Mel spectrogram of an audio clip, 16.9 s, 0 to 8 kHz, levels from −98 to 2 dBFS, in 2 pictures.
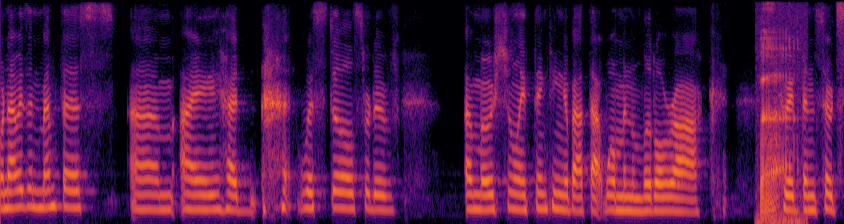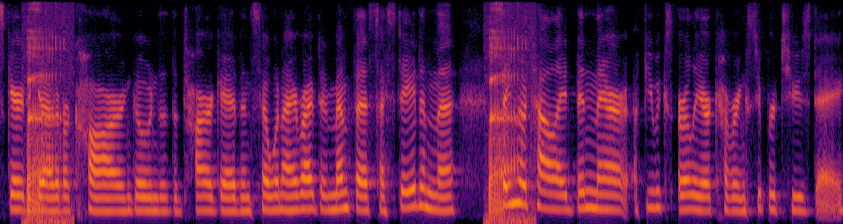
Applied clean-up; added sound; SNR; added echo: none; Burping, eructation; 1 dB; none.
